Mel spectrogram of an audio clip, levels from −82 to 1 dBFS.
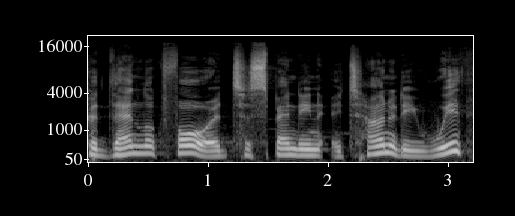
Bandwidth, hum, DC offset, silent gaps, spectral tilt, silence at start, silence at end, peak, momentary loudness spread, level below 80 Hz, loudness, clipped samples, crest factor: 18 kHz; none; under 0.1%; none; -4 dB/octave; 0 s; 0 s; -10 dBFS; 6 LU; -66 dBFS; -25 LUFS; under 0.1%; 16 dB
